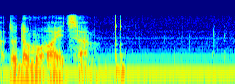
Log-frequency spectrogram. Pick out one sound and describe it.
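An elderly man reads out calmly through a microphone.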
